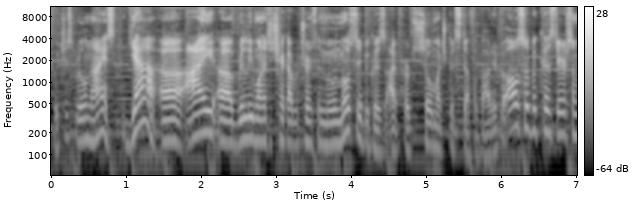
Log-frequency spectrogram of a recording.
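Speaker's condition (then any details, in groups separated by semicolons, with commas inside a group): No condition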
